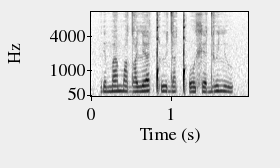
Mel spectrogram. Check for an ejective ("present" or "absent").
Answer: present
